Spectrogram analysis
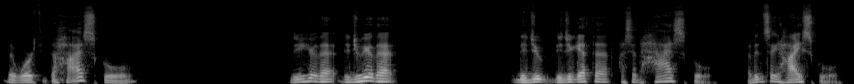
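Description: Deep-voiced older man reminiscing at length. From Baltimore, United States. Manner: rambling, self-correcting, fond storyteller. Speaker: radio show host. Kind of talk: rambling reminiscing monologue.

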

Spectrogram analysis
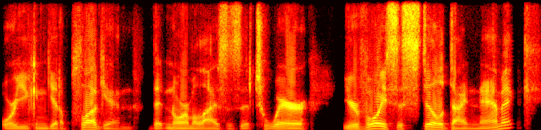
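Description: Man, very low voice, dry close sound, laid-back guest who rambles with fillers. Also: normal speed, dry recording. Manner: relaxed, rambling with many fillers. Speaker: podcast guest. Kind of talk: casual interview chat.

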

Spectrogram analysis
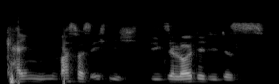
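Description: A man's voice: mid-range voice, little pitch movement, slow, slightly rough, dry recording. A man in a casual chat with a friend, reacting with short comments and casual slang.

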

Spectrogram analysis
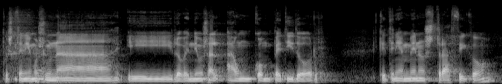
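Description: A man's voice: deep voice, flat delivery, normal speed. A man from England, a startup co-founder, answering interview questions in a hesitant way with many fillers and restarts.

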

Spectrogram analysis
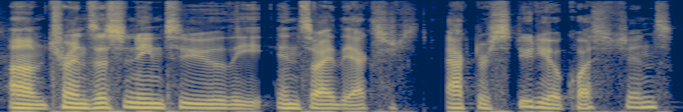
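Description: A woman hosting a casual interview, speaking with a lisp and asking relaxed, brief questions. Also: very deep voice, normal speed, no room sound, clean studio sound. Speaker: interview host.

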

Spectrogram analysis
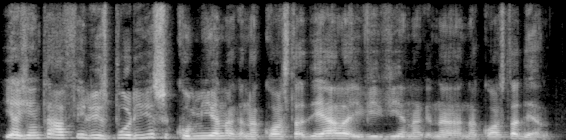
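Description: High-voiced chatty man. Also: fairly even intonation, fast. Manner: chatty, laughing storyteller with many restarts. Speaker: deacon giving testimony. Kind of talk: casual testimony chat.

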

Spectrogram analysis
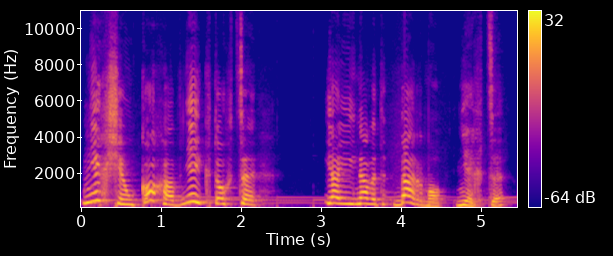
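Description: A woman voicing a foolish young peasant lad, excitable and boastful, in a storybook reading in verse. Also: slow, muffled recording, soft background music. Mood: mocking. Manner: high, excited, exclamatory.

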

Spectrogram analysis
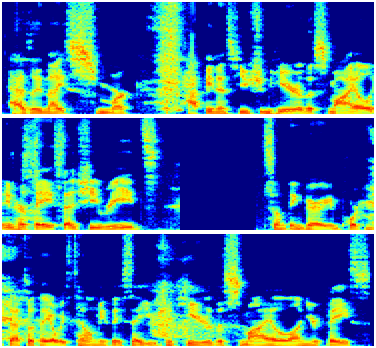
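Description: A man's voice: on the low side, normal speed, poor audio. A man co-hosting a casual chat, describing and reading a comic aloud in a playful way. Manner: playful, jumps into voices, animated. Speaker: podcast co-host.

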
